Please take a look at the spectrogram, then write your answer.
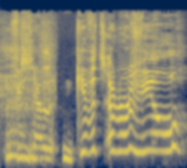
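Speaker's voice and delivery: a playful hint of a posh Brit; a light mock-posh accent. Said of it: "we're just doing different accents today".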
